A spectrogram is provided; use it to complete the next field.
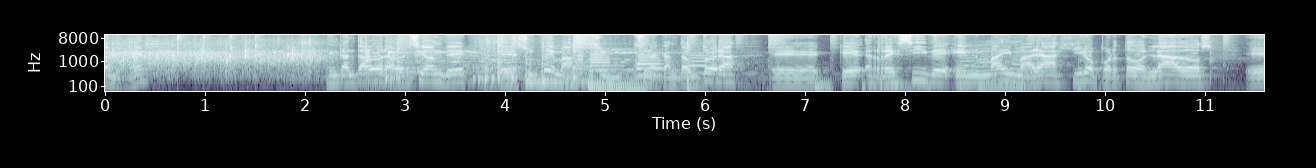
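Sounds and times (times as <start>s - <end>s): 
crowd applauding: 0.0s - 4.0s
speech: 2.2s - 11.5s.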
